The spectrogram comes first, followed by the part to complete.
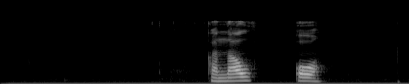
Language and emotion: Russian, neutral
